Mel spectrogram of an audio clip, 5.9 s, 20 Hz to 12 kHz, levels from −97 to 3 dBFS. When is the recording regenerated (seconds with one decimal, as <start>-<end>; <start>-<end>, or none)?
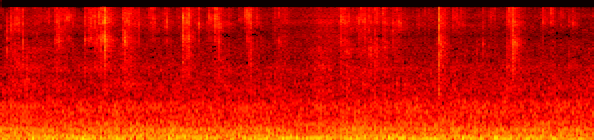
2.8-3.4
